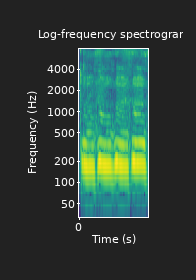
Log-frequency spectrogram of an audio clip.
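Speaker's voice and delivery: ordinary talk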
